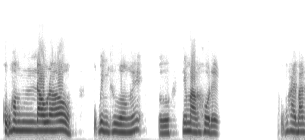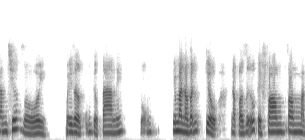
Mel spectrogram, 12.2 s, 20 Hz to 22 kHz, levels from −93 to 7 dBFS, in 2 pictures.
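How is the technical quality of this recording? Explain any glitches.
Nothing stood out as a technical problem on listening to this recording.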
